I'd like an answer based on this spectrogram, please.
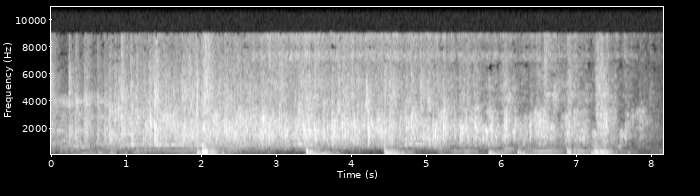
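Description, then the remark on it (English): A crowd applauds steadily for several seconds, a dense wash of clapping from many hands, with a few voices and low tones faintly mixed underneath; people standing and applauding to celebrate God for the life of a mother. “As we applaud and celebrate God for the life of my mother, the spiritual bulldozer.”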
